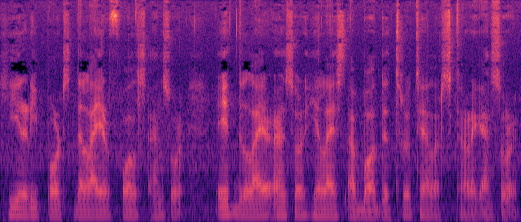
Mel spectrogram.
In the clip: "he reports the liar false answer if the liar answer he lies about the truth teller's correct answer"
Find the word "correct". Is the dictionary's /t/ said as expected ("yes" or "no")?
no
